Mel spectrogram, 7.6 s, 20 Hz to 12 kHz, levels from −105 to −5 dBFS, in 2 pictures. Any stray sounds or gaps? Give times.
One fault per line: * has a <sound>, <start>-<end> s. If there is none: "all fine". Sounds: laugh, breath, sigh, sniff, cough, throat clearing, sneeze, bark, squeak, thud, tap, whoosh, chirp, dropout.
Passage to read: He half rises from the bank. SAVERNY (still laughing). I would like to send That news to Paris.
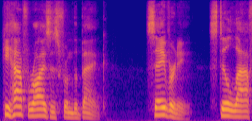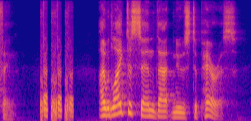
* has a laugh, 4.4-4.9 s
